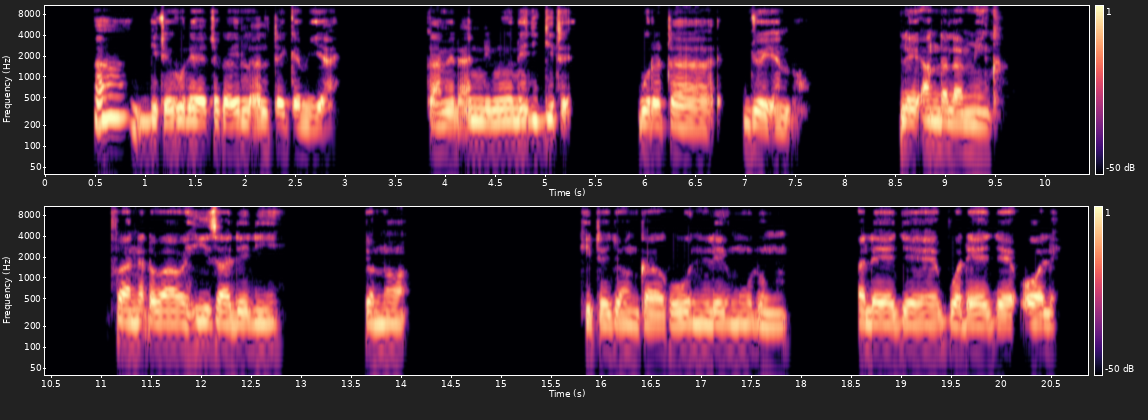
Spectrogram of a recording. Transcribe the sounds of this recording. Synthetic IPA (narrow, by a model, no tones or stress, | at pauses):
ʔaɡitɛhuɗɛɛt͡ʃɔkailːa̰a̰ltajkamijajɛ | kamɛɗɛ̰ʔa̰nːdinoːned͡ʒiɡitɛ | ɓuɾata | d͡ʒojiɛnɗɔ̰ | lɛjʔandalamːiŋkḁ | fanɛɗɔwawahiːs̬adeɗi | d͡ʒɔnːɔ | kitɛd͡ʒɔŋkakɔwonilejmuːɗum | falɛd͡ʒɛbɔɗɛd͡ʒɛʔɔːlɛ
